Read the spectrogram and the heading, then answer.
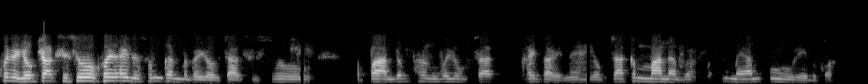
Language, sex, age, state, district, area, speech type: Manipuri, male, 30-45, Manipur, Kangpokpi, urban, conversation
